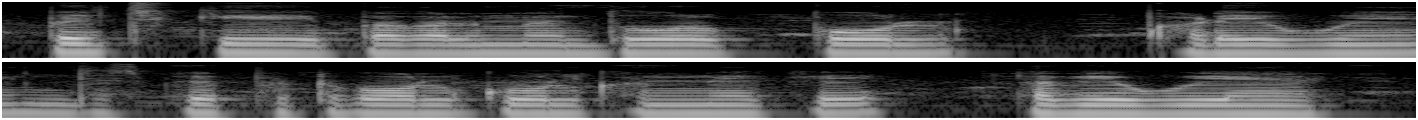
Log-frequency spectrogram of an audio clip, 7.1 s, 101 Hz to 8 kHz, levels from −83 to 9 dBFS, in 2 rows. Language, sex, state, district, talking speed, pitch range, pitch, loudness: Hindi, male, Bihar, Gaya, 145 wpm, 145-150 Hz, 145 Hz, -21 LUFS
